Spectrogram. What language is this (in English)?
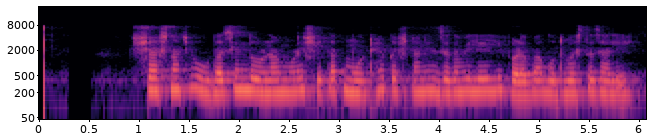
Marathi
